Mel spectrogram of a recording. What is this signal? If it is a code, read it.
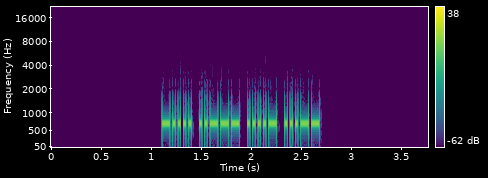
Morse code, heard as a keyed tone, about 44 wpm, 700 Hz. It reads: 6243
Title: Numbers - 4-Digit 45wpm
